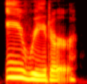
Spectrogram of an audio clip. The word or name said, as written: e-reader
